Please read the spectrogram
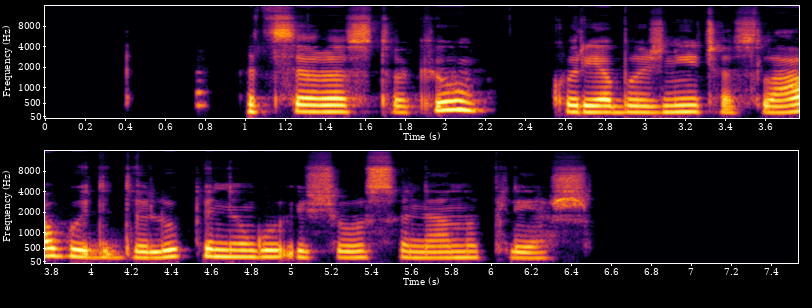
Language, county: Lithuanian, Utena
